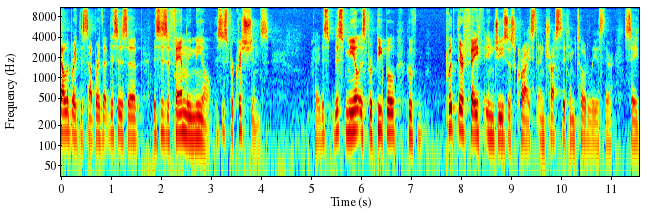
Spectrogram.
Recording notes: Sermonn audio from the LBC worship service on Sunday, June 5, 2022.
